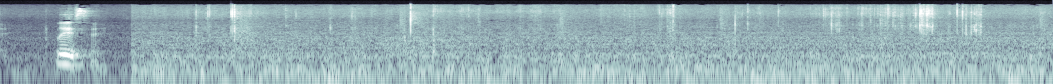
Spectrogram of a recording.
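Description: A peel-off face mask crackles softly as it is pulled away from skin.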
